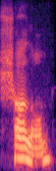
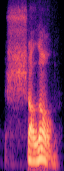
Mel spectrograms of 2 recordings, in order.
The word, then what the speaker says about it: shalom: Word most of you know again accented on the last syllable. It's not shalom. It's shalom. unless it's in poetry or a song.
